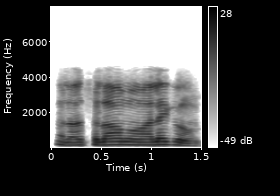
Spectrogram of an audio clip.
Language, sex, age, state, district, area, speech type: Urdu, male, 18-30, Bihar, Supaul, rural, conversation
